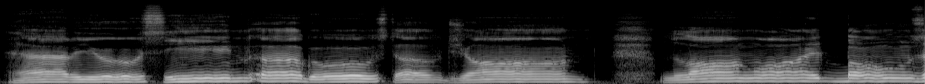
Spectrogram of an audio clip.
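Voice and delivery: slow, spooky ghost-story drawl; hammed-up spooky voice, stretching every word; trying to be scary. DJ spooking radio listeners with a ghost song, mock scary. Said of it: "I'm just trying to be scary".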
